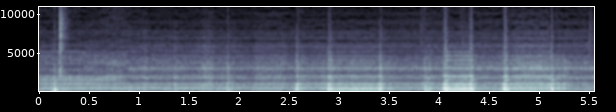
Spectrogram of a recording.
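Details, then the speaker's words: Radio on the airband with its built-in aerial: steady whistling tones with scattered clicks and crackle and no voice traffic; only interference received. "picking up loads of interference from in the air"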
